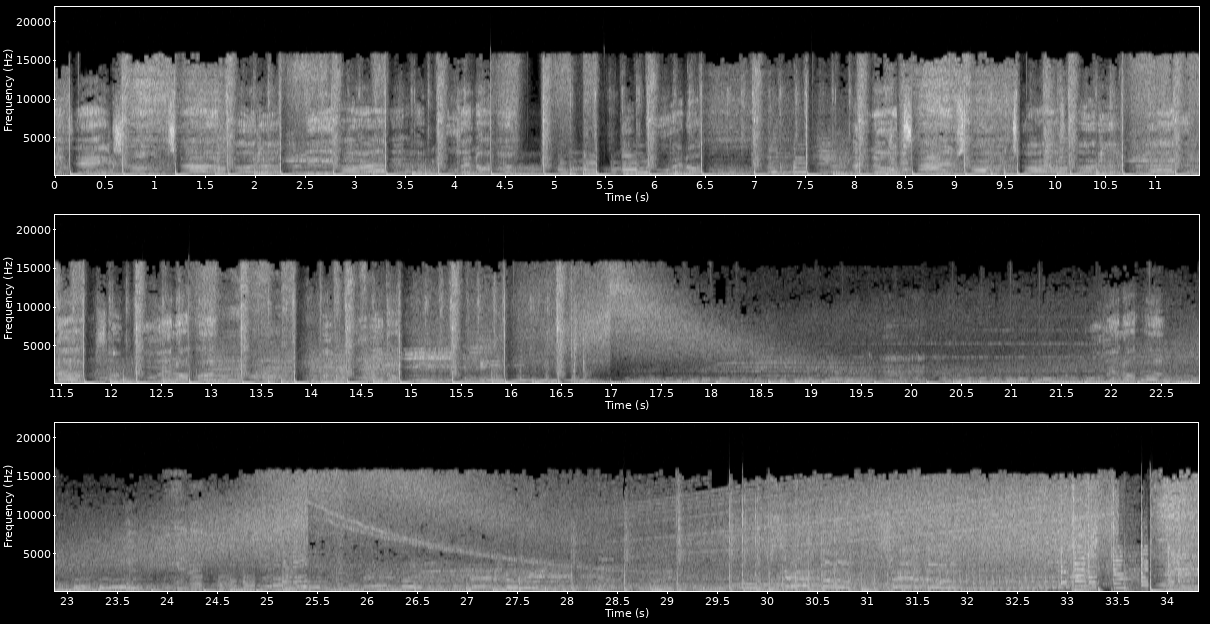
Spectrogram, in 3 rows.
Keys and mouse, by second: 1.6 Right, 1.7 Right, 2.0 Right, 2.0 Left, 3.1 Left, 3.2 Left, 3.3 Left, 3.5 Right, 3.6 Right, 3.7 Right, 3.9 space, 4.5 space, 4.8 Left, 4.9 Left, 5.0 Left, 5.3 Right, 5.4 Right, 10.6 n, 11.5 Left, 11.6 Left, 11.9 Right, 12.0 Right, 17.5 Left, 17.6 Left, 17.8 Left, 18.3 Left, 19.0 Right, 19.8 space, 21.7 space, 22.3 Left, 22.4 Left, 22.5 Left, 22.8 Right, 22.8 Right, 23.2 Left, 25.0 Right, 25.2 Left, 25.4 Left, 25.5 Left, 25.9 Left, 26.2 Left, 26.3 Left, 26.5 Right, 26.7 Right, 26.9 Right, 28.1 Right, 28.7 Right, 29.0 Left, 29.1-29.5 Left, 29.7 Left, 29.9 Left, 30.0 Right, 30.1 Right, 30.3 Right, 30.4 Right, 30.5 Right, 30.6 Right, 31.3 Right, 32.2 click, 32.3-34.3 right drag, 32.7 g.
